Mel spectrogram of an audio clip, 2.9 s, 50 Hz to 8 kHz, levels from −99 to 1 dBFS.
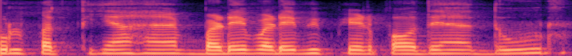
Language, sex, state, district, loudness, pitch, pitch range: Hindi, female, Himachal Pradesh, Shimla, -16 LUFS, 195 Hz, 190-205 Hz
